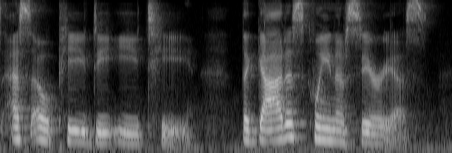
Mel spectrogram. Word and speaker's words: Sopdet: You may be in my pronunciations. It's Sopdet, the goddess queen of Sirius.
